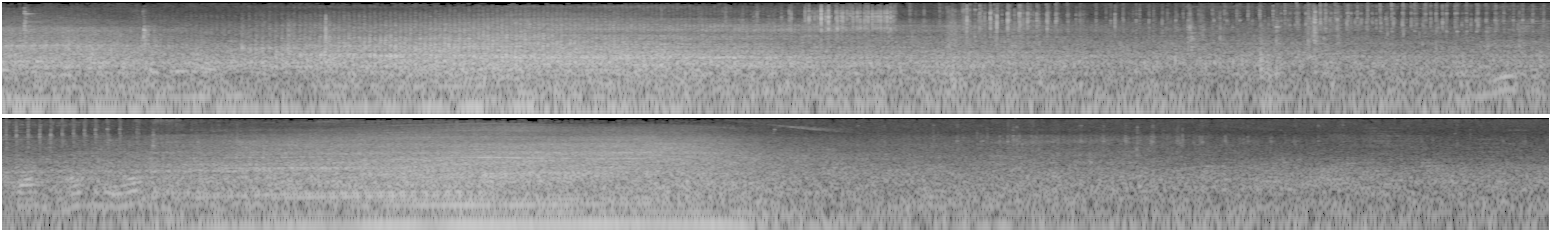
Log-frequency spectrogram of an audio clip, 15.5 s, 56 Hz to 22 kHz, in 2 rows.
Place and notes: Berlin: Vermessungspunkt Maybachufer / Bürknerstraße - Klangvermessung Kreuzkölln ::: 26.08.2011 ::: 21:30
26 August, 21:30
